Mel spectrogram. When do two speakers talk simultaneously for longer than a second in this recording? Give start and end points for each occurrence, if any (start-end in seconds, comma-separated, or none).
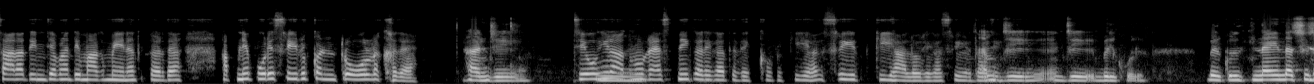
none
